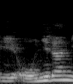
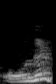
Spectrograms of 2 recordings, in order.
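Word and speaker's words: אָוֶן: 여기에 야곱의 허물을 보지 않는다 했을 때 이 허물이 바로 또 온을 번역한 것입니다. 이 온이라는 단어는 또는 아벤이라고도 발음하기도 하는데요.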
